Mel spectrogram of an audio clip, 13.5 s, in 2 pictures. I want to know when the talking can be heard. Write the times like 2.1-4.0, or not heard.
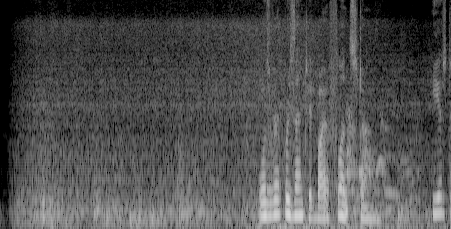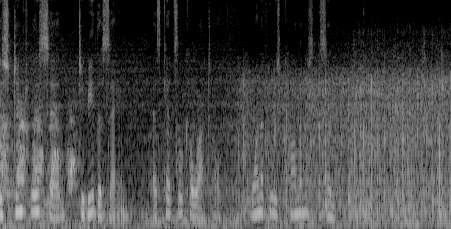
3.9-11.8.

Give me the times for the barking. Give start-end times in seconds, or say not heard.
5.2-8.0.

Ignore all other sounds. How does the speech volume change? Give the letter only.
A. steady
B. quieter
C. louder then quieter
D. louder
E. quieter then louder
B.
